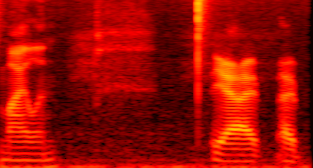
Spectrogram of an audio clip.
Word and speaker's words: Milan: Did you say Milan accidentally drew? It's Milin.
